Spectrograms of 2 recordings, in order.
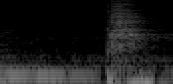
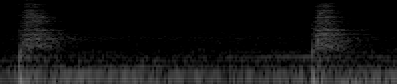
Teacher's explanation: I have to release the sound. But at the beginning, I actually have to block the air from coming out of my mouth. That means that this is a partially blocked sound.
